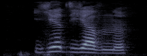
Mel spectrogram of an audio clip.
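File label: "едъявны", Komi, female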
